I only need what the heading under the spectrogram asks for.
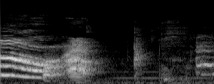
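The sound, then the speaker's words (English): A dog lets out a drawn-out, wavering howl that bends up and down in pitch like grumbling speech, protesting against going for a walk while a woman pleads with him and shows him his harness, followed by a few shorter, softer vocal yowls. “he is obviously not interested in the walk, and as she continues to plead with him and show him his harness, he continues to protest in what sounds more and more like actual words.”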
